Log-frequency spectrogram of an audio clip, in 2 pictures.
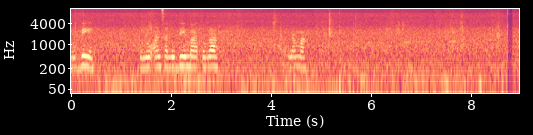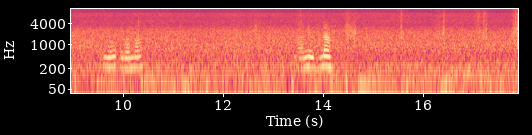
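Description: A light breeze rustles leaves outdoors.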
